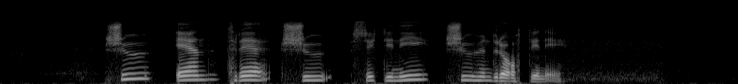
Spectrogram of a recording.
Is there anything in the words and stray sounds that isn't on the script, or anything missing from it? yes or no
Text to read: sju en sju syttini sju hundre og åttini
yes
